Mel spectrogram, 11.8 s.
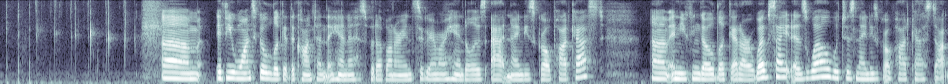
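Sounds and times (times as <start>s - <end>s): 
hand claps: 0.0s - 1.8s
speech: 2.0s - 11.8s.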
